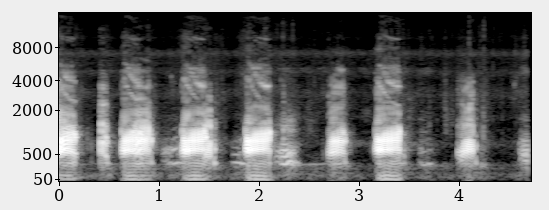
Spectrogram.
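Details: A crying frog gives loud, coarse croaks in pairs and singles, alternating longer harsh calls with short clipped ones, roughly one each second.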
